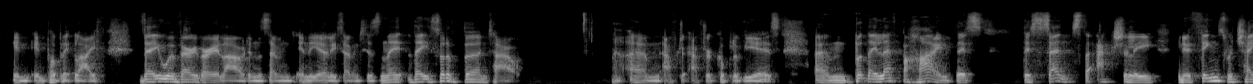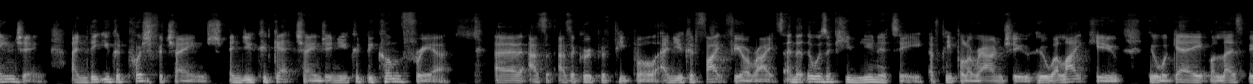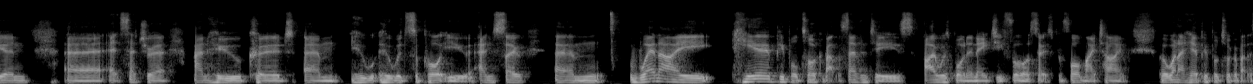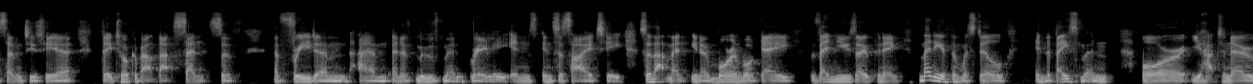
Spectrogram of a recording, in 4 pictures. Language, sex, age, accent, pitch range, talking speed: English, male, 20-39, British, 85-105 Hz, 215 wpm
